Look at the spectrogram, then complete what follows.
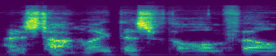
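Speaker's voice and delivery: very low, very quiet, hushed voice. Answering praise of his Batman voice by demonstrating it, in a Batman voice. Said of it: "really, really low".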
